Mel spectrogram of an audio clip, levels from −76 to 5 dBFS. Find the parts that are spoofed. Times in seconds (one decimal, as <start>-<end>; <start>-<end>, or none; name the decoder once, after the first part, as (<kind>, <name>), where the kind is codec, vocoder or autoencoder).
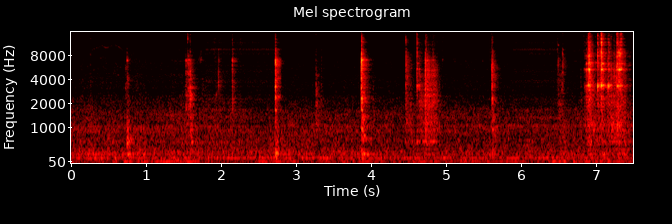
1.8-2.8 (autoencoder, DAC-VAE); 5.9-6.5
